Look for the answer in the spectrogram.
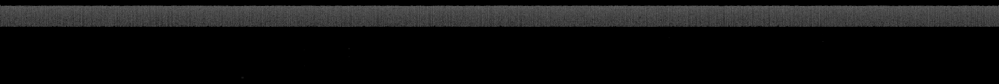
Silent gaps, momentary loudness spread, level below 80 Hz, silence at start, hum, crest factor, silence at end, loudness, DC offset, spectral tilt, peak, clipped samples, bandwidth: none; 0 LU; under -90 dBFS; 0 s; none; 22 dB; 0 s; -30 LUFS; under 0.1%; 6 dB/octave; -12 dBFS; under 0.1%; 16.5 kHz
